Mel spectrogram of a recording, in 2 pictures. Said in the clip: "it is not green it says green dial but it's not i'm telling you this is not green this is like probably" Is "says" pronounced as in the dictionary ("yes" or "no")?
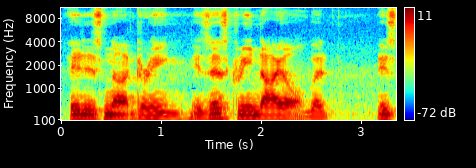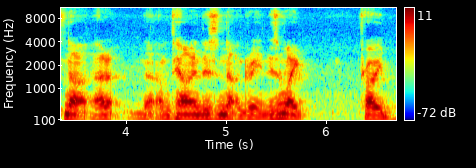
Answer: no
